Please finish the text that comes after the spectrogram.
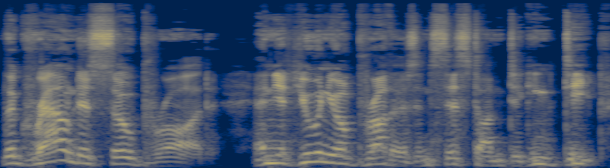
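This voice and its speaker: A man's voice: a little high, very animated, moderate pace, pushed and bright, slightly rough, voice pushed up, heavily acted. Man voicing a commanding, haughty hero mage. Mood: condescending.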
